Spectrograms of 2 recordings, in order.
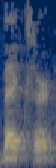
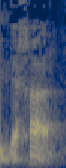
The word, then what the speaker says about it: Bexar: So for those of you outside of Texas, it's often pronounced Bexar. Yes, that's right. It's really supposed to be Bexar if you do it properly.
